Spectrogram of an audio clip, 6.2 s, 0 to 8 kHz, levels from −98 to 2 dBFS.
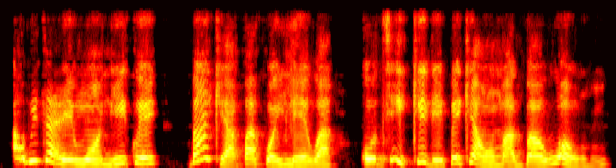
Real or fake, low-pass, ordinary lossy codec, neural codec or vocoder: fake; 7.2 kHz; none; codec, 16 kHz, 2 kbps, FunCodec, trained on LibriTTS, 25 frames a second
